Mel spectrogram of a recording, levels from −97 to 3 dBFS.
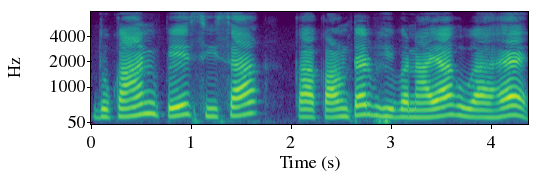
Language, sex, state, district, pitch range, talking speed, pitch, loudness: Hindi, female, Jharkhand, Garhwa, 200-250 Hz, 125 wpm, 220 Hz, -15 LUFS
